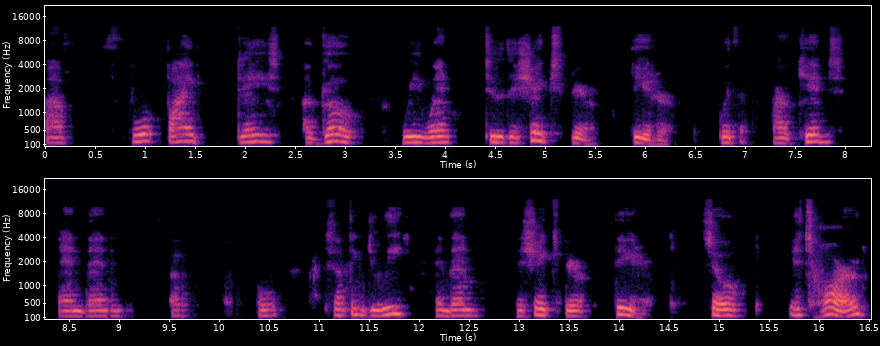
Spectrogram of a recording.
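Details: Aphasia after stroke in an adult man, with words not flowing and difficulty with instant word choice.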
